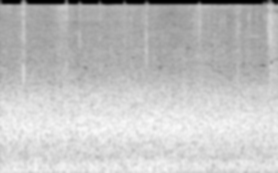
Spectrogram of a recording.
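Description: A few light footsteps or ticks on pavement over a steady background hiss.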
